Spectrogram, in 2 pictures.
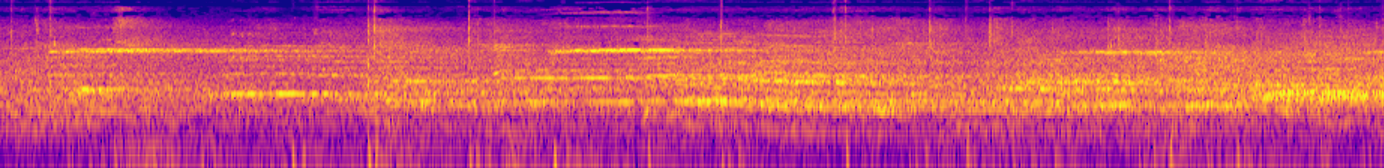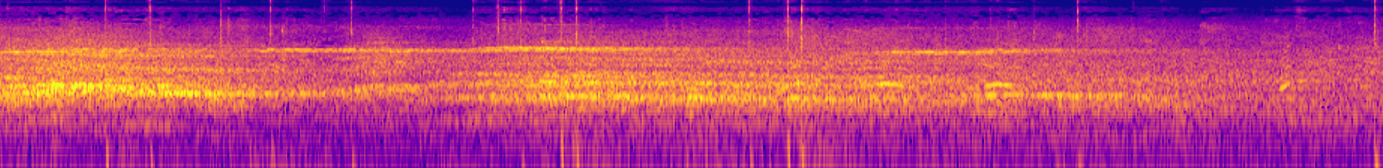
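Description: Many girls and young women chatter and call out in a large echoing hall.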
